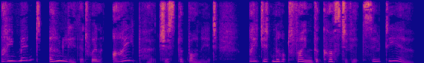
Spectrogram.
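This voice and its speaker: A young society lady answers with sugary, innocent-sounding sweetness that hides her mischief, voiced by the audiobook narrator. Her voice is slightly breathy and bounces lively in pitch, close and dry. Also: moderate pace, dry recording. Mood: sly. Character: sly, sweet-talking young society woman.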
